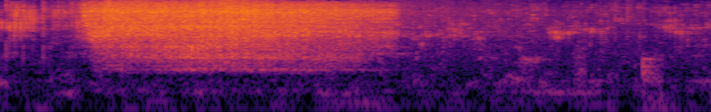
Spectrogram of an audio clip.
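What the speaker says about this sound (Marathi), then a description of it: "आता आपण लगेच याच्यामध्ये पाणी घालून घेऊया" A loud burst of water gushing into a cooking pot for about two seconds, then fading to quiet clinks and light handling sounds.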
